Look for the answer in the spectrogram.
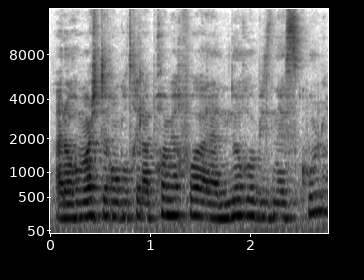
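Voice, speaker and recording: A woman interviewer talks quickly in a casual, conversational way. The sound is roomy, as if the mic is some distance from her. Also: mid-range voice, level tone. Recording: roomy echo, distant mic, faint noise.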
